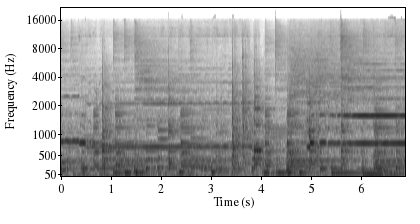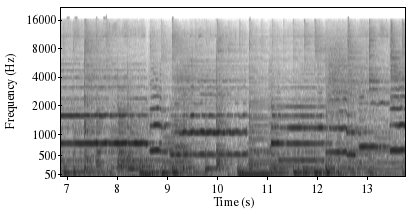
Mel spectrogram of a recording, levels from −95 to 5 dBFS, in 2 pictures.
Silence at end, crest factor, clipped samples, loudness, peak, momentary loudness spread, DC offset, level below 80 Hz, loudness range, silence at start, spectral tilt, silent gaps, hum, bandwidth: 0 s; 14 dB; under 0.1%; -17 LUFS; -2 dBFS; 8 LU; under 0.1%; -28 dBFS; 7 LU; 0 s; -6 dB/octave; none; none; 16.5 kHz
